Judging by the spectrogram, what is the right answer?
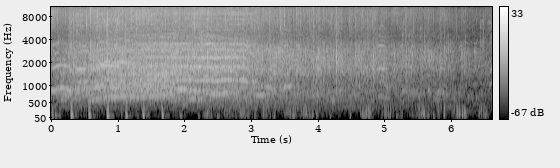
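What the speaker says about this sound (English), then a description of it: "Can we get another round of applause?" Applause from an audience at a school Teachers' Day performance, scattered sharp claps over crowd noise and voices, loud at first and then thinning out and growing quieter in the second half.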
